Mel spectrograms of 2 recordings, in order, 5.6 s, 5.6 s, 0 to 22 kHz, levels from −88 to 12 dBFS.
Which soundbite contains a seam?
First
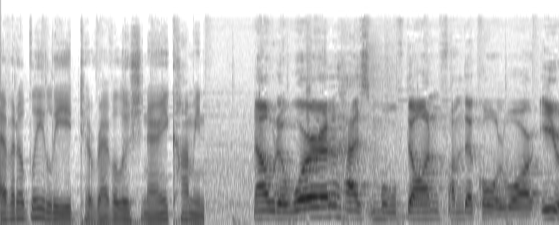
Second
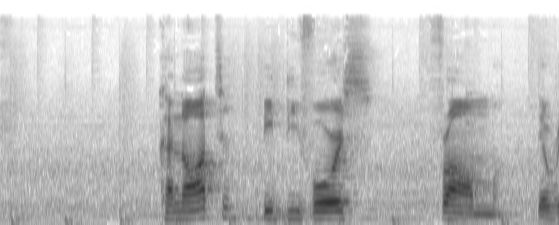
first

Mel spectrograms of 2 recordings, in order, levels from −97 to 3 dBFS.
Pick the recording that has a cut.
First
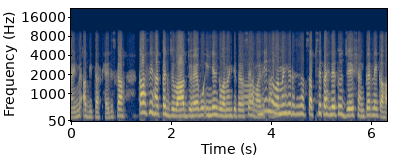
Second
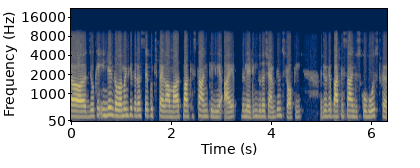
first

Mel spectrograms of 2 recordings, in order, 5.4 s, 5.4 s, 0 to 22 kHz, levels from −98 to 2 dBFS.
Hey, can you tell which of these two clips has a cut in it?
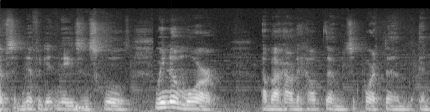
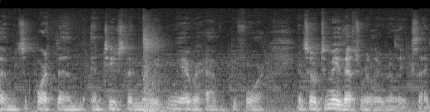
first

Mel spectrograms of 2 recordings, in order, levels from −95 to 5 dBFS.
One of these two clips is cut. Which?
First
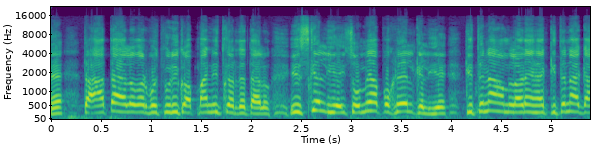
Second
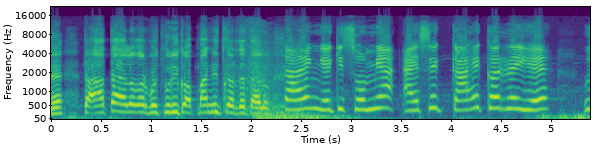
second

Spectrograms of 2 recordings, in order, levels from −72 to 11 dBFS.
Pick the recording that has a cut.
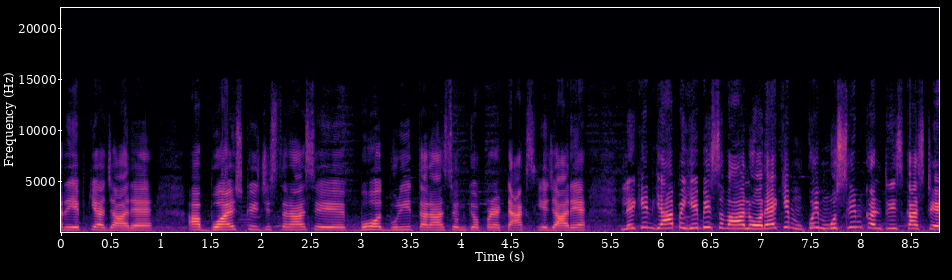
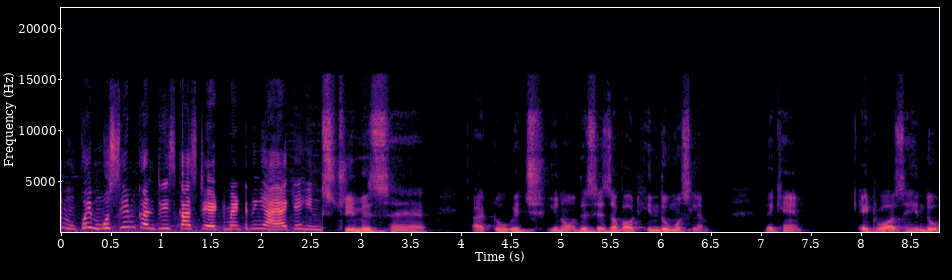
second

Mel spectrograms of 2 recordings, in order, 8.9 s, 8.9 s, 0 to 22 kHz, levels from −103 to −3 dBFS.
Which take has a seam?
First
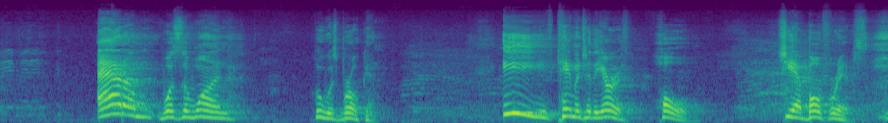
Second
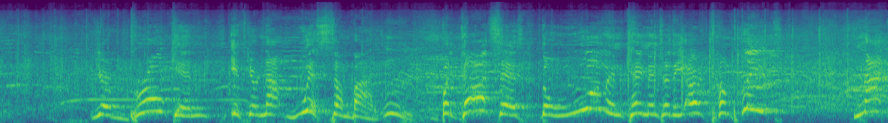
second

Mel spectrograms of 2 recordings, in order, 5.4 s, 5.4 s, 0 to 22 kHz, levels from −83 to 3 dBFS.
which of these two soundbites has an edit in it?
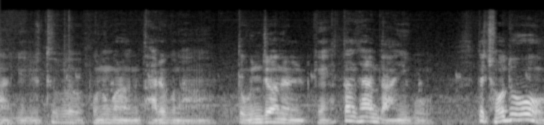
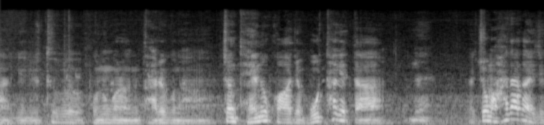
second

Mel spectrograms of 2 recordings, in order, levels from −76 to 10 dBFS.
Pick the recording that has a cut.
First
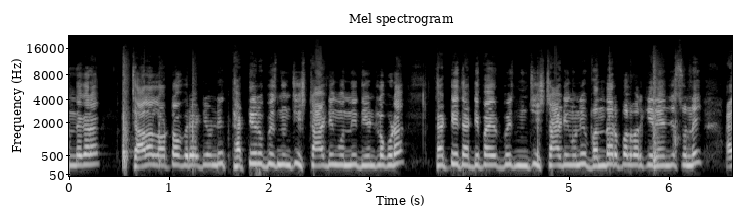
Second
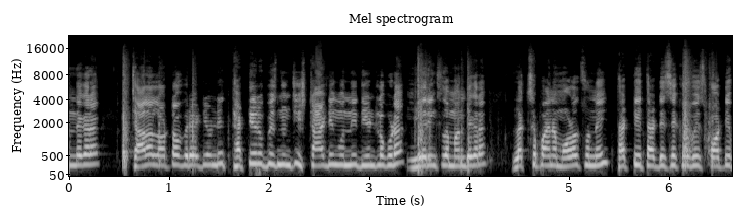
second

